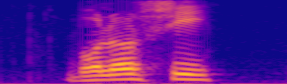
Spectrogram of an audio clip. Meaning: round, circular
- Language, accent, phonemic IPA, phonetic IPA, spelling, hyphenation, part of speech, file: Armenian, Eastern Armenian, /boloɾˈʃi/, [boloɾʃí], բոլորշի, բո‧լոր‧շի, adjective, Hy-բոլորշի.ogg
